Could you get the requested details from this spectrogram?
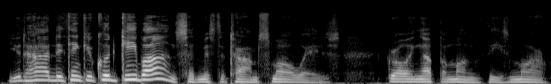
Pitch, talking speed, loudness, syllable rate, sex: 140 Hz, 175 wpm, -20 LUFS, 4.7 syllables/s, male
